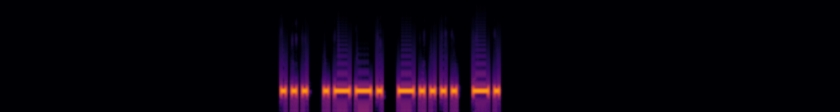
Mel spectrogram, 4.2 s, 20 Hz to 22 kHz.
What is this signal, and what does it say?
Morse code, heard as a keyed tone, about 42 wpm, 700 Hz. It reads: SP6N
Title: DXCC-100 Call Signs - 4 Characters - 45wpm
